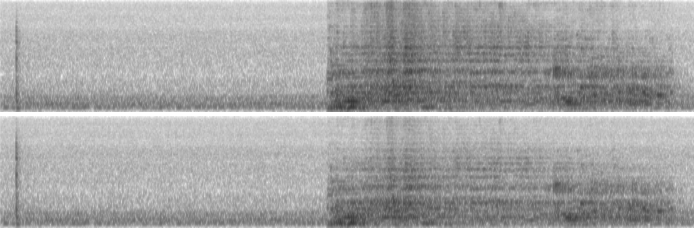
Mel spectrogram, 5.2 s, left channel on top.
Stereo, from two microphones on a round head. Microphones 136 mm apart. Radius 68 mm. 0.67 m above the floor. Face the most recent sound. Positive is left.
turn(degrees=65)  # may be behind; listen again after turning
